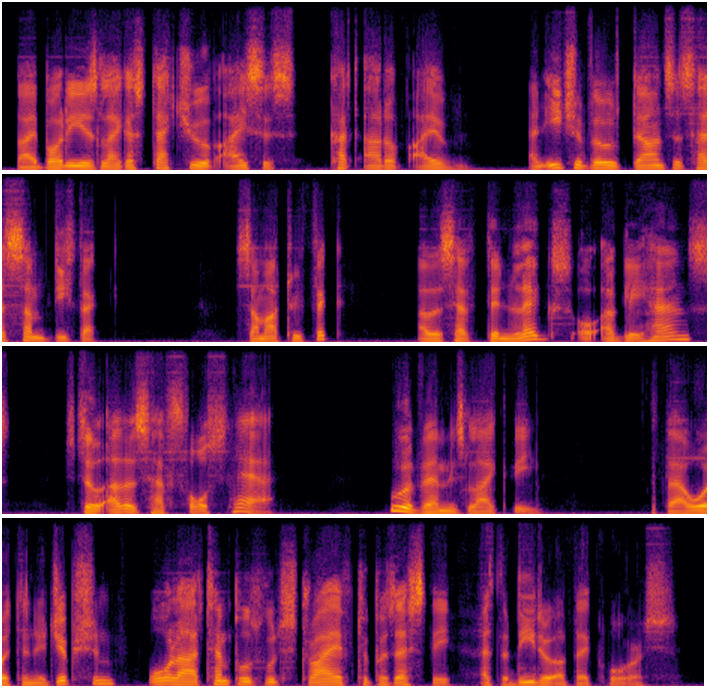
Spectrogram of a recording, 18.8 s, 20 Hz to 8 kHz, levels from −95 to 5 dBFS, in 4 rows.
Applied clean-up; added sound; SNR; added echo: neural diffusion model UNIVERSE++.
